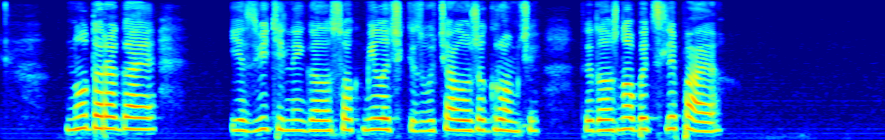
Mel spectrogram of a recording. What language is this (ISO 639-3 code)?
rus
